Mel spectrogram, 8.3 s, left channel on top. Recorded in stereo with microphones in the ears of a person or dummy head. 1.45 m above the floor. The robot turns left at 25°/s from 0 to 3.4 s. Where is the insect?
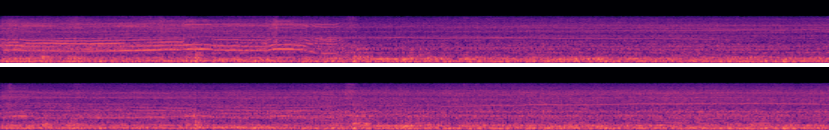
60° left, 4.5 m; by 8.3 s 25° right, 4.5 m.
